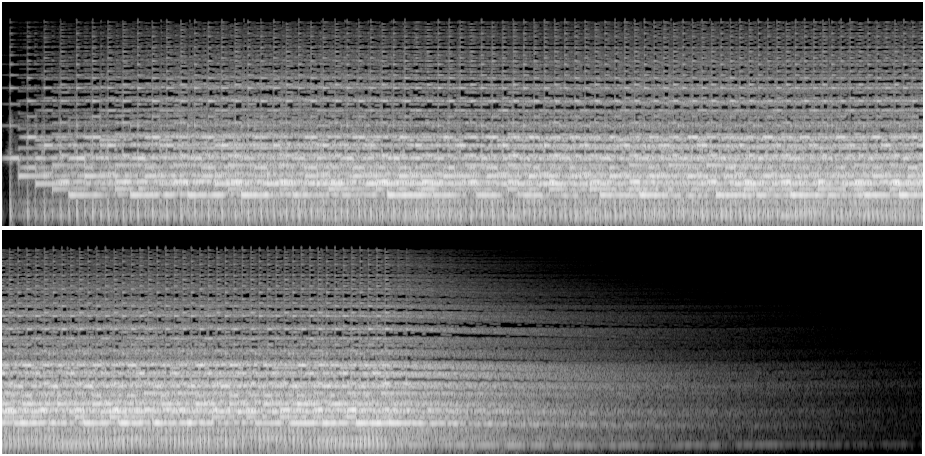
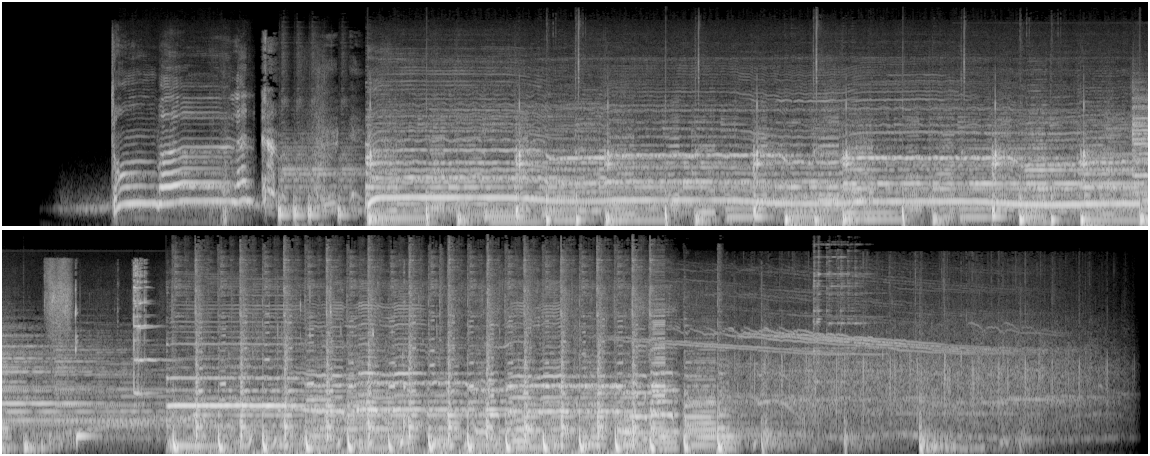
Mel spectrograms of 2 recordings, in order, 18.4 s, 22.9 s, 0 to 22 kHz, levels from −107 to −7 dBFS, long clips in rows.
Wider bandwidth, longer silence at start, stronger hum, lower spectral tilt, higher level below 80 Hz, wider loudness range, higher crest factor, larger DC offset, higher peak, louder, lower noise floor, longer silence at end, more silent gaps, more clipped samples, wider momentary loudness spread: second, 17 kHz vs 20 kHz; second, 0.05 s vs 1.1 s; neither; second, -4 dB/octave vs -5.5 dB/octave; second, -52 dBFS vs -38 dBFS; about the same, 5 LU vs 7 LU; about the same, 14 dB vs 18 dB; neither; about the same, -6 dBFS vs -8 dBFS; first, -18 LUFS vs -27 LUFS; second, -84 dBFS vs -89 dBFS; first, 3.55 s vs 0.4 s; neither; neither; second, 8 LU vs 11 LU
